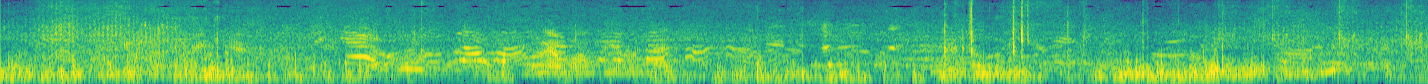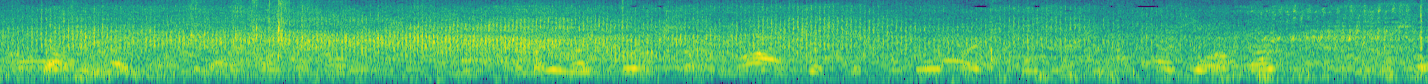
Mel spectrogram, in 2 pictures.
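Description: A single-engine propeller light aircraft approaches and comes in to land.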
